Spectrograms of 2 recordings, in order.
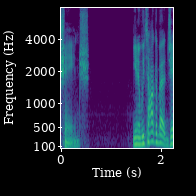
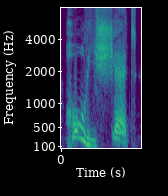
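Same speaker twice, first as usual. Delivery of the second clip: imitated amazed kid; 10 semitones higher than usual. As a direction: mimic a schoolkid blown away. Imitating amazed kids watching footage.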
